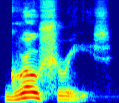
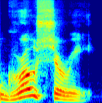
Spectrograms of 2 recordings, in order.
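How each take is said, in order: First: The word ends with an s sound. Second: The word ends without an s sound. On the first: The speaker calls it wrong. "don't say groceries" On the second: The speaker calls it right. "It's grocery"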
